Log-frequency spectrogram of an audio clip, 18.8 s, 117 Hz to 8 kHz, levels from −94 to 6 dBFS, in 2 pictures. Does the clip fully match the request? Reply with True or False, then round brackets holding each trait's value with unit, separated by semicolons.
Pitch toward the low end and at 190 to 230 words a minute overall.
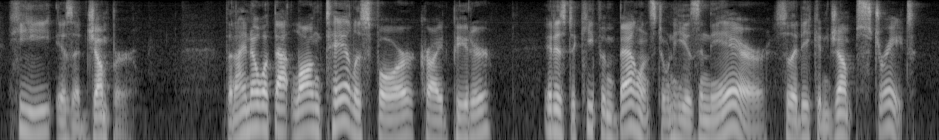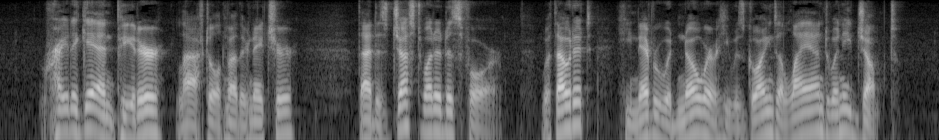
True (130 Hz; 200 wpm)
